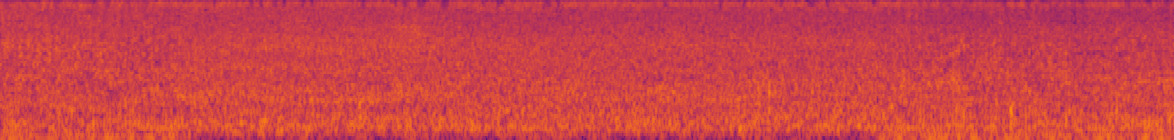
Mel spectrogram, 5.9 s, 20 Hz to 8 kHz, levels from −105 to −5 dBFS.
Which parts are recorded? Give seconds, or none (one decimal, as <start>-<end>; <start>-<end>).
0.9-4.4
